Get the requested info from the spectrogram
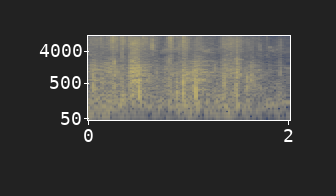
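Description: A horse galloping on grass: a quick, uneven run of hoofbeats.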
